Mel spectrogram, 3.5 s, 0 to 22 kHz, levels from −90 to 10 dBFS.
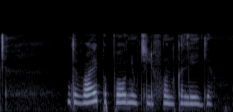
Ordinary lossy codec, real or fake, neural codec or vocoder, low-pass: MP3, 48 kbps; real; none; 7.2 kHz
